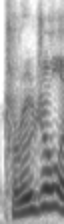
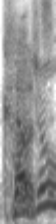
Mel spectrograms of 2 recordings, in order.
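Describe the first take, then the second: First: An r sound follows the first consonant. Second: No r sound follows the first consonant. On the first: The speaker calls it wrong. "kind of like a cudgel, but pronounced wrong" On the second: The speaker calls it right. "it's a cudgel"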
